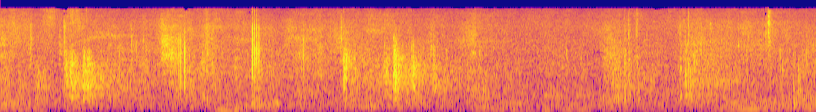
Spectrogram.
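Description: Pages of a book turn and rustle.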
